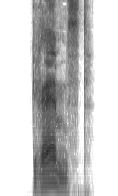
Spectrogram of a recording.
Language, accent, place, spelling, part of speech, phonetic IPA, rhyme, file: German, Germany, Berlin, grämst, verb, [ɡʁɛːmst], -ɛːmst, De-grämst.ogg
- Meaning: second-person singular present of grämen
